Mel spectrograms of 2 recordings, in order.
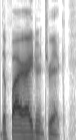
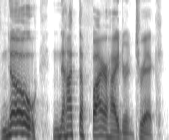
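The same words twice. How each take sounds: First: Said in the usual way. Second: Mock scream. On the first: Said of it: "Yes, indeed". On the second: Molten Man dreading the fire hydrant trick, mock scream. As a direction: throw out a mock villain's yell. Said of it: "And he screams".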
